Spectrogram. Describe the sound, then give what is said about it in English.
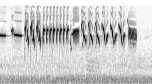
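A sparrow sings: a high opening whistle, then a fast run of repeated chips, ending in a slower series of buzzy, slurred notes, clear and alone over faint background hiss. “The song of the sparrows, faith.”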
